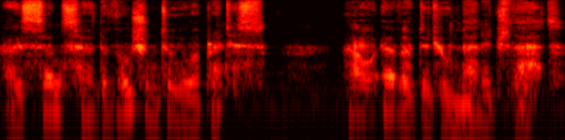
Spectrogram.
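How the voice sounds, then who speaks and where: An actor playing a powerful, smugly commanding older Sith master in a video game, speaking formally and with measured pomp. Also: male voice, on the low side, bright, forceful tone, faint music behind. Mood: grandly approving. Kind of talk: scripted game dialogue.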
